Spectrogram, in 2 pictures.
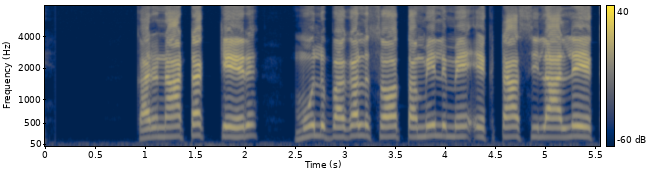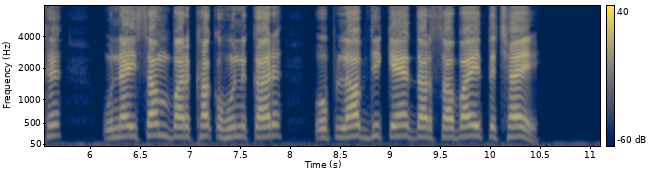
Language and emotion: Maithili, neutral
